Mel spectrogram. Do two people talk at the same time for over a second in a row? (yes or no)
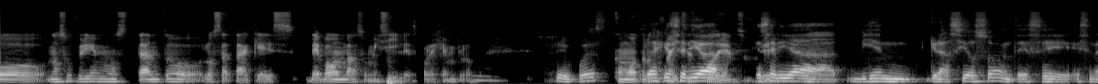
yes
